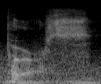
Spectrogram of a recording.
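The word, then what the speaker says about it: Perth: en fait sont concentrés autour de Purse. Exactement with the good pronunciation.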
